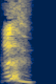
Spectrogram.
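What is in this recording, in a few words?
Voice damaged Japanese; hoozuki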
